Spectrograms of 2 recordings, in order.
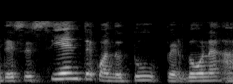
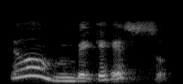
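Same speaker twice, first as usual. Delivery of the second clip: softer, offhand "no big deal"; dismissive brush-off; 3 semitones higher, 7 dB quieter than usual. Retold or imitated. Brushing off the apologizing friend, soft and offhand. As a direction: wave the apology off quietly. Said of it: "¿Y tú qué haces?".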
